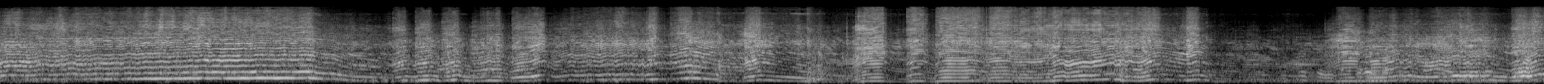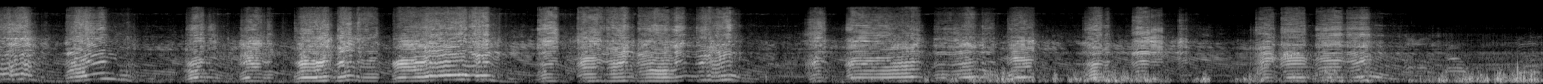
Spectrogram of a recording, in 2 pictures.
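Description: The small two-stroke gas engine of a 1/5-scale RC short course truck, revving up and down as it races around a dirt track. It holds a high rev for about the first three seconds, drops, then rises and falls over and over with the throttle.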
